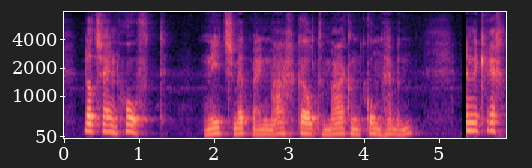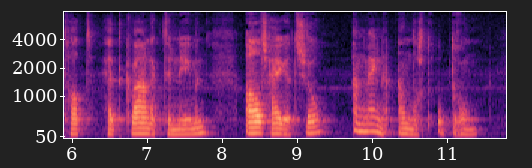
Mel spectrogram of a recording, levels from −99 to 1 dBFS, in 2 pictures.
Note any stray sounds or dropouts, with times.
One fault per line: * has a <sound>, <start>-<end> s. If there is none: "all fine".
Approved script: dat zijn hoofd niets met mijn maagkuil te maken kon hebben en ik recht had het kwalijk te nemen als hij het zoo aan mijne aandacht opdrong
* has a dropout, 5.3-5.4 s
